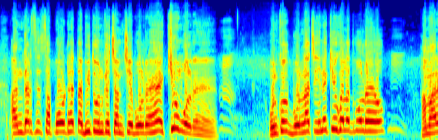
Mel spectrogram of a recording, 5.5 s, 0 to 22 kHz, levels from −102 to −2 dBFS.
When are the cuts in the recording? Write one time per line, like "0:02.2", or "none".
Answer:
none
